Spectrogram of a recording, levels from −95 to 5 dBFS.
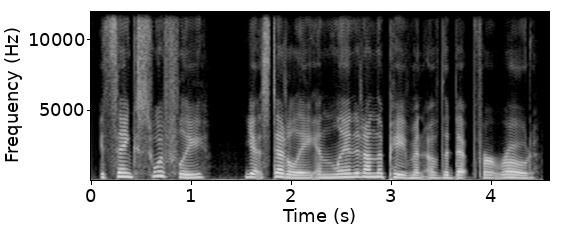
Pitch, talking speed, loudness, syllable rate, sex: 220 Hz, 185 wpm, -17 LUFS, 5.3 syllables/s, female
